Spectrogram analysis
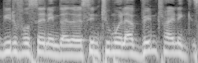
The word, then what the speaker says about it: Sinthumele: By the way, Sinthumele.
